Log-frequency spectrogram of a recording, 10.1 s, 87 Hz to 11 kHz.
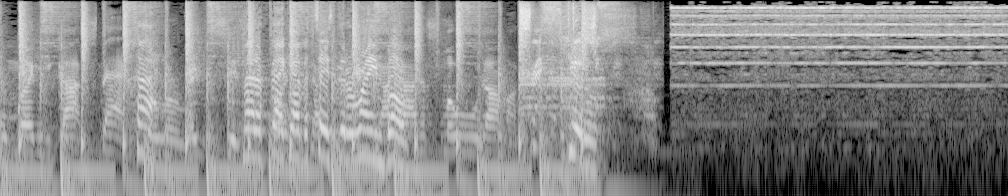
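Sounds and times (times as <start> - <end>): hip hop beat: 0.0 - 6.7
bell-like ringing tone: 6.7 - 10.0.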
